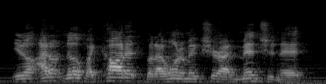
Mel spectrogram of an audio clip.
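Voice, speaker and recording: A man talks at a fairly quick pace and fairly high pitch with a bright, sharp tone. Audible room echo surrounds his voice. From Indianapolis, Indiana. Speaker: real estate instructor. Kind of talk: lecture. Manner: casual, conversational.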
